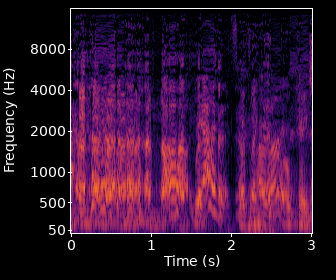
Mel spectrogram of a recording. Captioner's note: laughter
